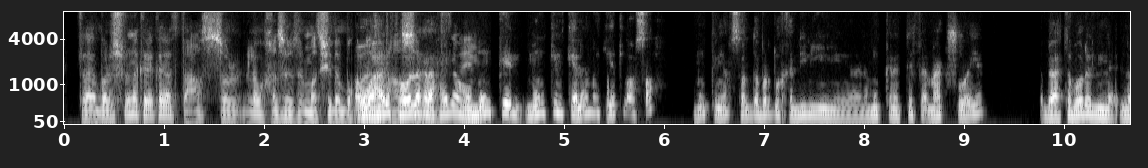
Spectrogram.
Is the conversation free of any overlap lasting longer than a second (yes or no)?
no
